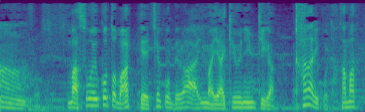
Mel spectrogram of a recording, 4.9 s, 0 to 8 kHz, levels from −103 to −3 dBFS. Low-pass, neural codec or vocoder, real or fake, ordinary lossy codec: 7.2 kHz; codec, 16 kHz, 2 kbps, FunCodec, trained on Chinese and English, 25 frames a second; fake; MP3, 32 kbps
